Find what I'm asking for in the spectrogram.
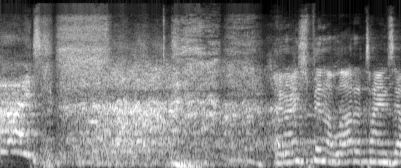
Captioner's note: audience laughing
